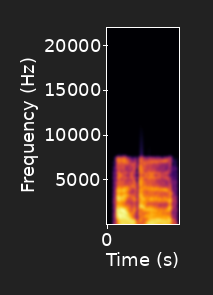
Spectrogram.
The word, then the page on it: awterd: thai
